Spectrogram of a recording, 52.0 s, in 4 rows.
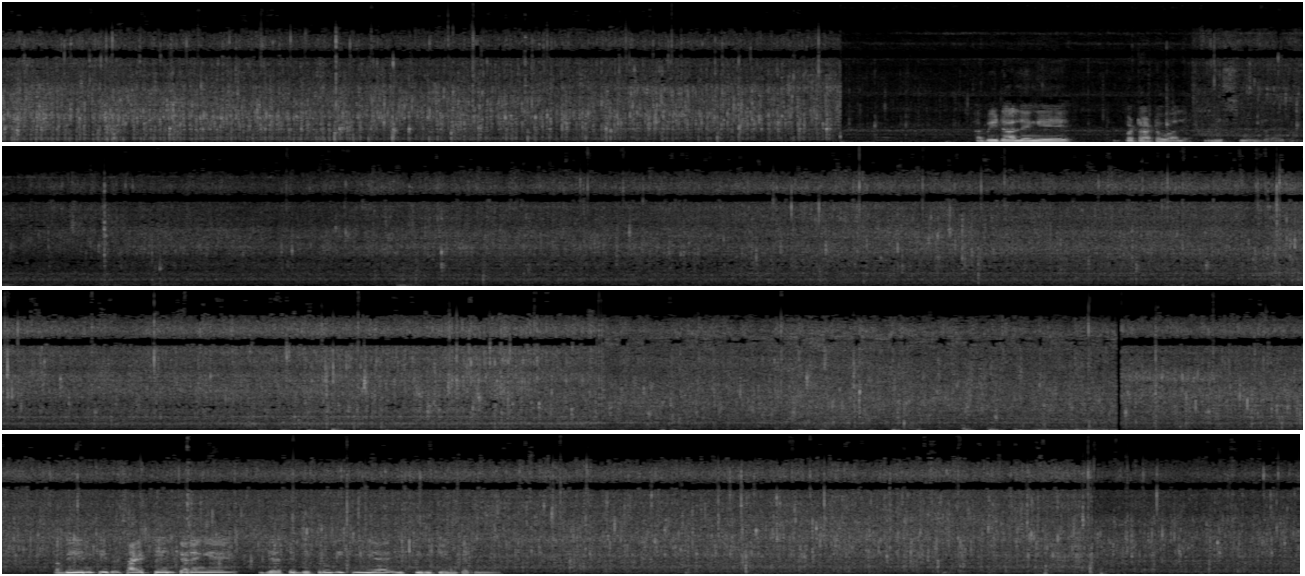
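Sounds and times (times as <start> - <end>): chicken frying in hot oil: 0.0 - 52.0
soft low knocks: 33.9 - 37.2.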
